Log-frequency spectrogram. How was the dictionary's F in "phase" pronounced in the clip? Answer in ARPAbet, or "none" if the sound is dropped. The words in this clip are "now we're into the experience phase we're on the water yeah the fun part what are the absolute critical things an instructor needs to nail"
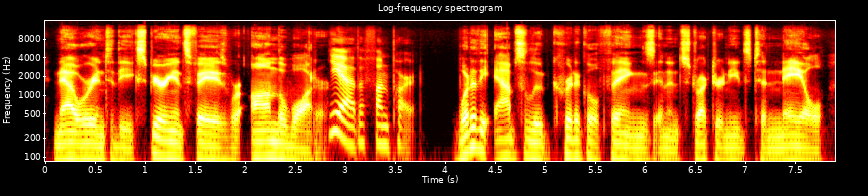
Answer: F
